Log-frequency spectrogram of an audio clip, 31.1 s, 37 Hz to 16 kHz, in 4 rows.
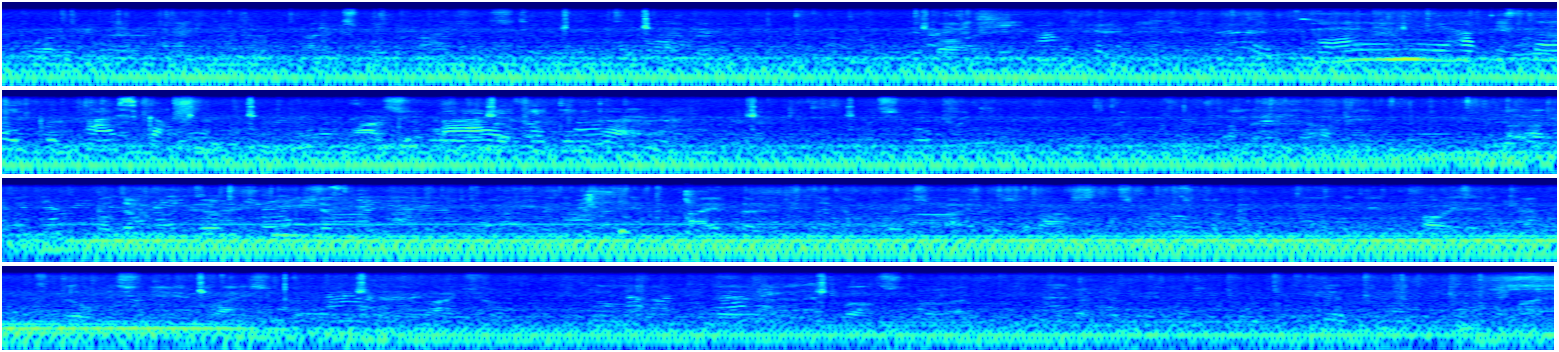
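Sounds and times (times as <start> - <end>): train hum: 0.0 - 31.0
train low drone: 0.0 - 31.0.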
